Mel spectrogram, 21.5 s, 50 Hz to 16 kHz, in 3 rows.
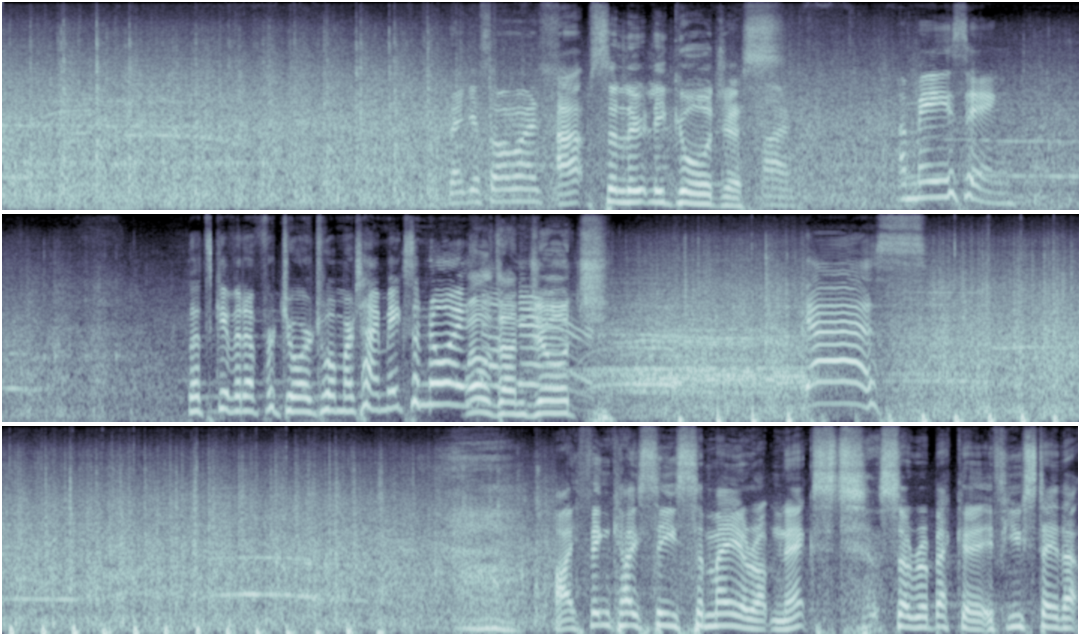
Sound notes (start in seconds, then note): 5.4 cheers and applause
